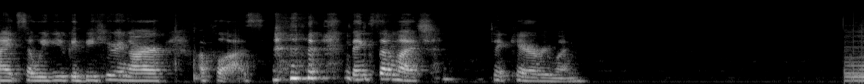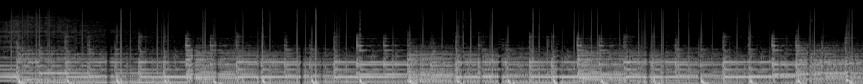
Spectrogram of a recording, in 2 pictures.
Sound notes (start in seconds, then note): 2.8 laughing; 8.4 upbeat music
